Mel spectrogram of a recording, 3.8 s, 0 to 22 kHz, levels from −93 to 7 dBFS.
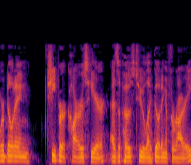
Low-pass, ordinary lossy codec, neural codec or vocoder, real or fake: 7.2 kHz; MP3, 32 kbps; codec, 16 kHz, 16 kbps, FunCodec, trained on LibriTTS, 50 frames a second; fake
